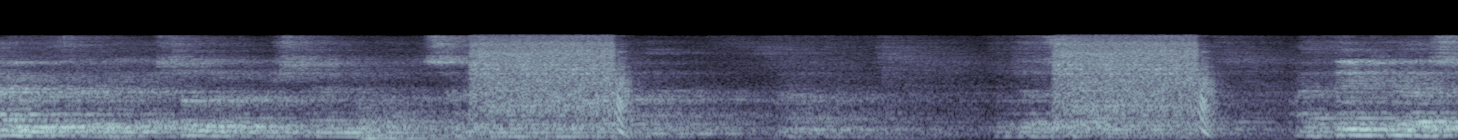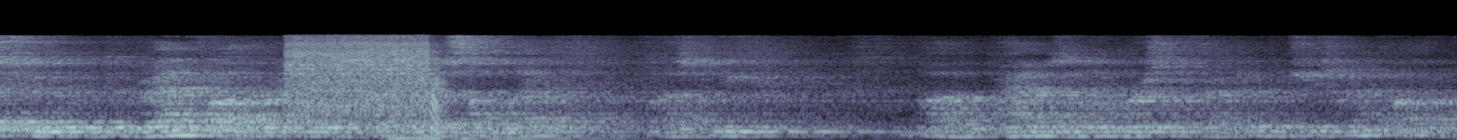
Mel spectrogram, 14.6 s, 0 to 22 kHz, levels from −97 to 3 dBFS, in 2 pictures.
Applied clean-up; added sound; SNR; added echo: none; Drill; -1 dB; reverberation time 2.1 s.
